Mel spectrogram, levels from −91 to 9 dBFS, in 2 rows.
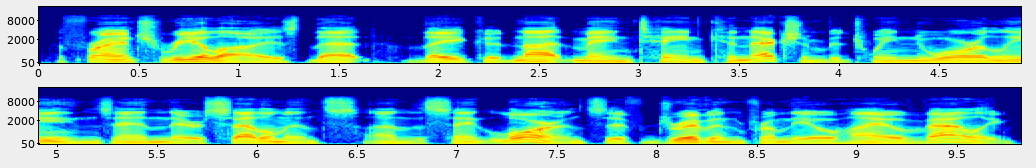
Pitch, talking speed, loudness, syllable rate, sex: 105 Hz, 155 wpm, -20 LUFS, 4.2 syllables/s, male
